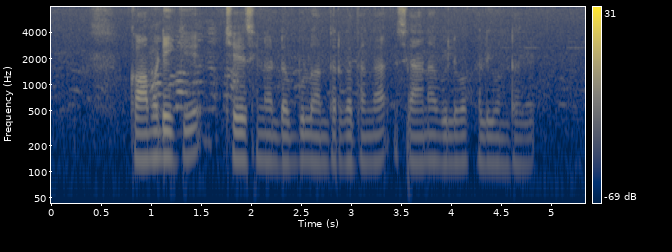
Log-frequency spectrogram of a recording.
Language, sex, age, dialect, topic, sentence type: Telugu, male, 31-35, Southern, banking, statement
